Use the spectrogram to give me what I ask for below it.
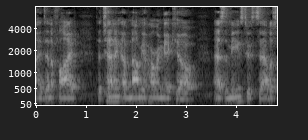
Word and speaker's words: Myoho-renge-kyo: hua ting and Japanese these Chinese characters are pronounced myoho renge Kyo know if you guys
